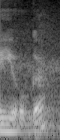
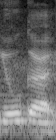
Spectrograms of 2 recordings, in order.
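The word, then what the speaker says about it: योग: and introduction of the yoga so actually the yoga the pronunciation yoga is a westernized uh form uh actually the word Sanskrit word which is a real word is yog so means the meaning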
